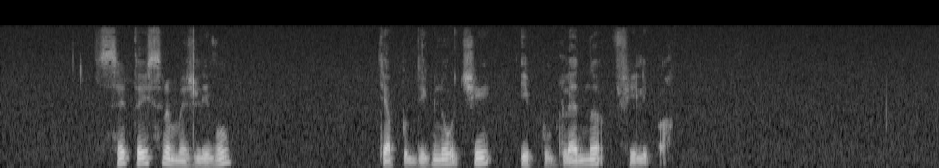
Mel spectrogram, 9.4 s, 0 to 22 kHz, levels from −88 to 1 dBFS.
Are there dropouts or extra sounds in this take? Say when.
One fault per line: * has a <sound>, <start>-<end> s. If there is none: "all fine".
all fine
